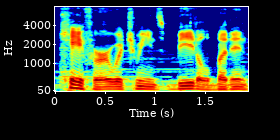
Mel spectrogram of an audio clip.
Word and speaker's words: Käfer: You know, the Germans, I think it's pronounced Käfer, which means beetle, but in France, they called it the ladybug.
